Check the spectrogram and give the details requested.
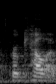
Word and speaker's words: Procella: like, and I don't even know if I pronounced them right, so I don't know. It's the hat and the fingerless mitt set. Procella, that's how it is.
